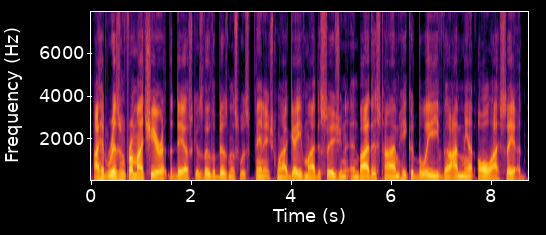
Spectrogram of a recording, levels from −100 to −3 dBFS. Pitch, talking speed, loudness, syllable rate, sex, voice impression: 130 Hz, 225 wpm, -18 LUFS, 5.0 syllables/s, male, very masculine, very adult-like, very middle-aged, very thick, tensed, powerful, dark, slightly soft, slightly muffled, slightly fluent, cool, intellectual, sincere, very calm, mature, friendly, reassuring, slightly unique, elegant, wild, slightly sweet, slightly lively, kind, slightly modest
